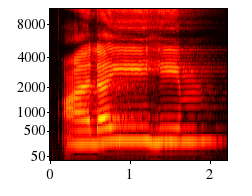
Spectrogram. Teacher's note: Lai hukumnya harfulin sebab ada ya sukun sebelumnya fathah. Cara bacanya lembut atau lunak.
